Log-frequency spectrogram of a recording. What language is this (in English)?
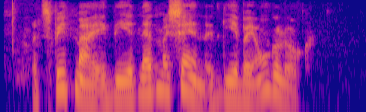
Western Frisian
